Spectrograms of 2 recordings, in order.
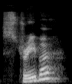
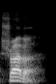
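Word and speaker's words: Strieber: friends with uh Dan striber oh um am I saying it right or uh shriber shriber oh Danny shriber yes forgive me um and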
